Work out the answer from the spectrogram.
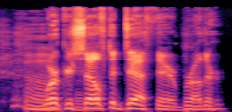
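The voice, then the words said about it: Imitates another person's voice. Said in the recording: “my best Macho Man impression”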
